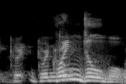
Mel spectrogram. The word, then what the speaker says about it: Grindelwald: Dumbledore versus Grindelwald. Did I say it right? – Yeah, Grindelwald.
